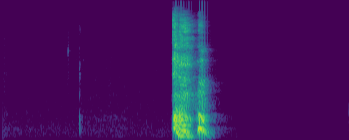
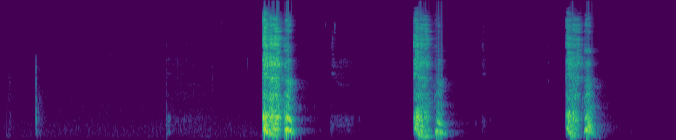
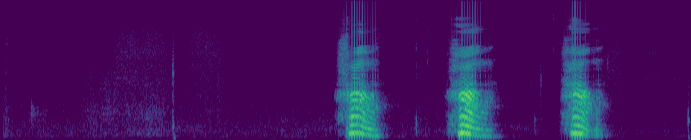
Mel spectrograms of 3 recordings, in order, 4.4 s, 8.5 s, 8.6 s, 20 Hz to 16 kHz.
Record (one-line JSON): {"cough_length": "4.4 s", "cough_amplitude": 29211, "cough_signal_mean_std_ratio": 0.22, "three_cough_length": "8.5 s", "three_cough_amplitude": 30669, "three_cough_signal_mean_std_ratio": 0.23, "exhalation_length": "8.6 s", "exhalation_amplitude": 14167, "exhalation_signal_mean_std_ratio": 0.25, "survey_phase": "beta (2021-08-13 to 2022-03-07)", "age": "45-64", "gender": "Female", "wearing_mask": "No", "symptom_none": true, "smoker_status": "Never smoked", "respiratory_condition_asthma": false, "respiratory_condition_other": false, "recruitment_source": "REACT", "submission_delay": "1 day", "covid_test_result": "Negative", "covid_test_method": "RT-qPCR", "influenza_a_test_result": "Unknown/Void", "influenza_b_test_result": "Unknown/Void"}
